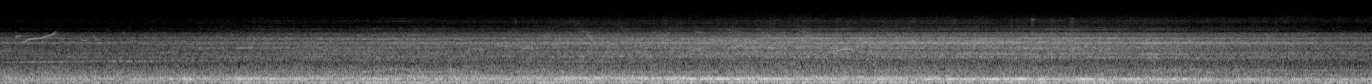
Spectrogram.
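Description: A red double-deck regional passenger train rolls slowly past on the rails, a steady rumble of wheels and running gear. It swells a little in the middle, with a faint high whine over it.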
